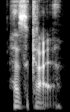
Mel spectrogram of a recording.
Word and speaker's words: Hezekiah: a descendant of David named Kahu yahweh's strong Hezekiah that's how we say his name okay and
